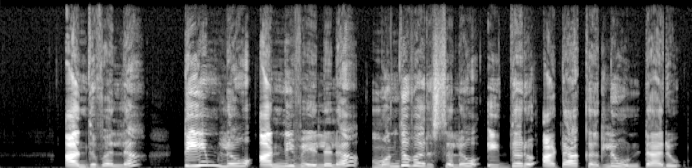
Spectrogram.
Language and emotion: Telugu, neutral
